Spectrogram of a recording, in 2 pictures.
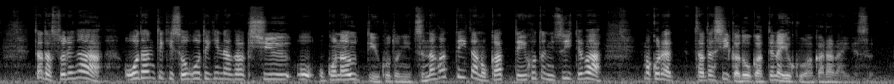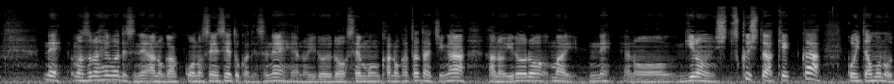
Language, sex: Japanese, male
